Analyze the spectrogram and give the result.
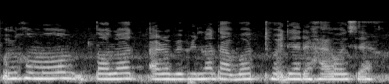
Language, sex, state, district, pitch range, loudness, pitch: Assamese, female, Assam, Sonitpur, 245-265 Hz, -11 LUFS, 250 Hz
